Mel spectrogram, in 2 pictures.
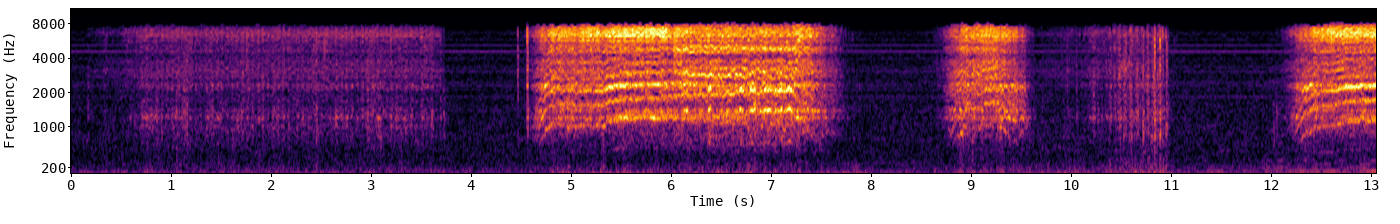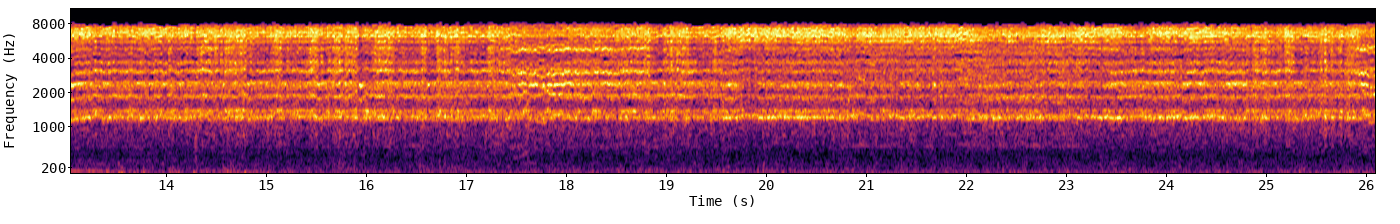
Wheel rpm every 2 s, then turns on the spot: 20, 20, 100, 110, 30, 20, 140, 160, 160, 160, 160, 160, 160.
0-4 8-12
